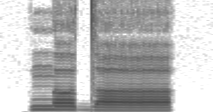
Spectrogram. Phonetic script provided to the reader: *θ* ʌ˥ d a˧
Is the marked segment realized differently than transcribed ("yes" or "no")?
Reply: yes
